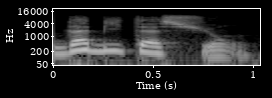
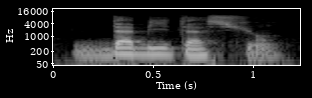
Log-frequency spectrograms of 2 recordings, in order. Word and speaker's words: d'habitation: Une tour d'habitation. Remember, H doesn't exist in French, well, in most of the cases, so it does mean that you don't pronounce it, all right? So, d'habitation.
